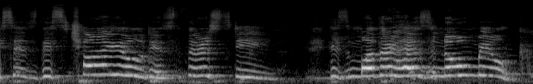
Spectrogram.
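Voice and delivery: loud, fervent sermon delivery; impassioned preaching. Acted. Preacher voicing Imam and mother at Karbala, loud. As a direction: push every line with grief.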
